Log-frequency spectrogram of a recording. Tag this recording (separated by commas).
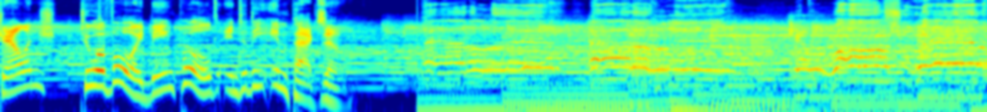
Music, Speech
